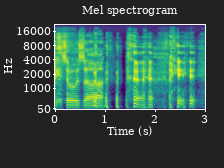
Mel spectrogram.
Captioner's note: laughs; Lex laughs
